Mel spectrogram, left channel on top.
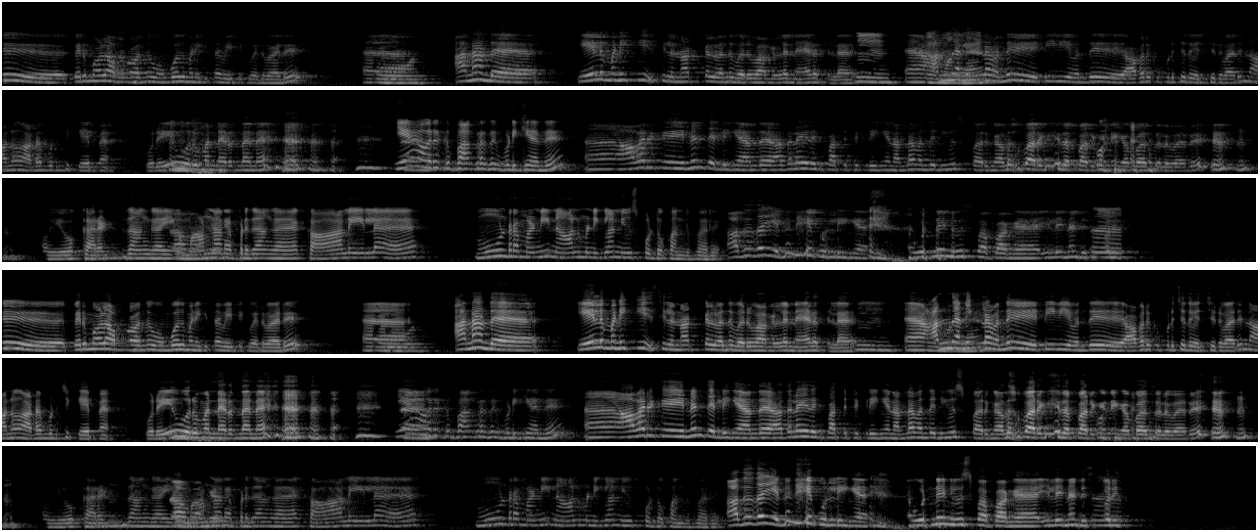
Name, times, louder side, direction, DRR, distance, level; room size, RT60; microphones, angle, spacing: voice 1, 0.0-3.0 3.6-4.1 4.5-5.4 5.8-8.5 9.0-13.6 14.0-16.9 18.4-25.3 26.1-26.4 26.8-27.4 32.4-36.3, right 7 dB, 90° right, 0.4 m, -35 dB
voice 2, 3.7-4.2 8.5-8.9 9.2-9.9 14.2-14.6 16.5-18.2 23.5-23.9 25.5-29.3 29.8-32.3 33.8-34.3 36.0-36.3, left 5 dB, 80° left, 0.5 m, -38 dB
6.0 x 5.5 x 7.0 m
head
